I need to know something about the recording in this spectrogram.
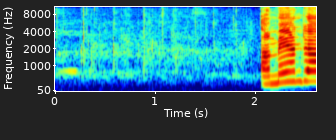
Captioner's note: audience applauding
